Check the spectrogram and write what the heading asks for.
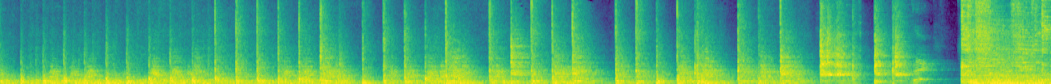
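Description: Fast, irregular strikes of a wooden stick on a hard surface, a dense clatter that thins into separate hits after about six seconds, drops out for a moment near the end and then comes back loud.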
